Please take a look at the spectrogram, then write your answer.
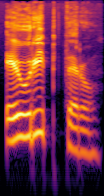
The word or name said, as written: euriptero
